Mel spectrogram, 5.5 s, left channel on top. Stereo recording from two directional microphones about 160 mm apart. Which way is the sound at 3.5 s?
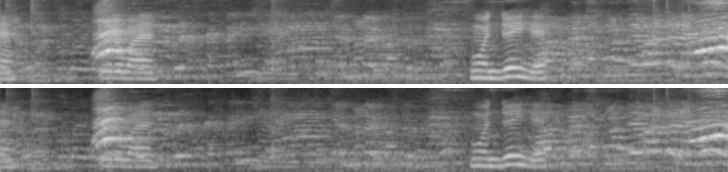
25° left (ahead or behind).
